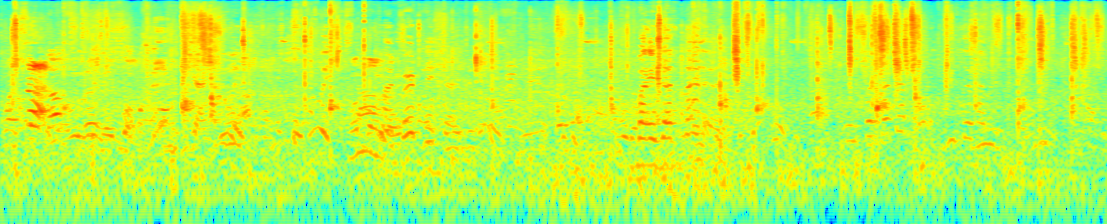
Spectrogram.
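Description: A ball smacks sharply against a wall.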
